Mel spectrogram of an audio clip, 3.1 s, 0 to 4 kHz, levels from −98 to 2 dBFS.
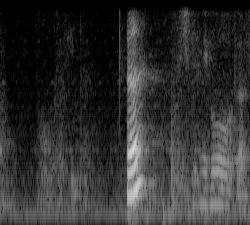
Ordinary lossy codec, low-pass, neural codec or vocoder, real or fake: none; 3.6 kHz; codec, 24 kHz, 0.9 kbps, WavTokenizer, medium speech release version 2; fake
